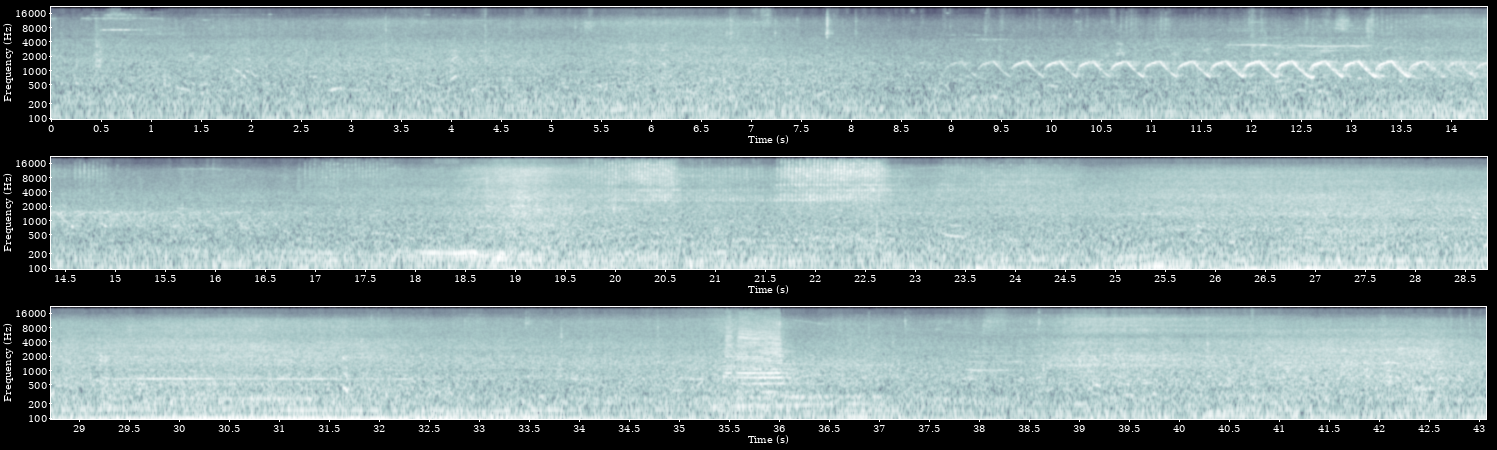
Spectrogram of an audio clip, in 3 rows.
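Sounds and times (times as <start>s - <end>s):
city traffic rumbling: 0.0s - 43.0s
emergency vehicle siren yelping: 8.9s - 15.8s.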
